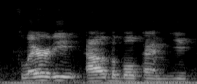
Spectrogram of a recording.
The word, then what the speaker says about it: Flaherty: Flaherty. You said his name wrong. Flaherty out of the bullpen, you don't hit him.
